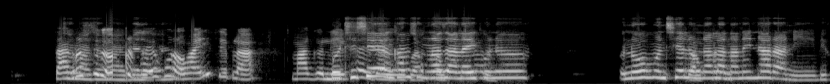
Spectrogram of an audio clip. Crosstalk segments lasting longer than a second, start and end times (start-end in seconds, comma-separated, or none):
3.3-5.0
